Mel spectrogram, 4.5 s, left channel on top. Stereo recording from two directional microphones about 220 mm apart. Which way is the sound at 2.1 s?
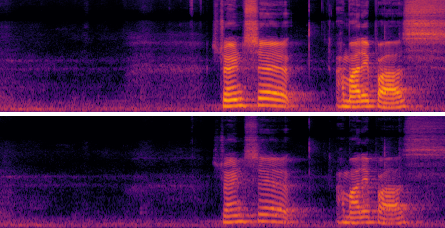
50° left (ahead or behind).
